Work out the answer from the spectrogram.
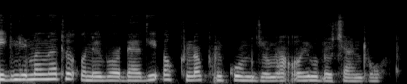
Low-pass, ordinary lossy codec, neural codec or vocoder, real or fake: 10.8 kHz; AAC, 48 kbps; codec, 44.1 kHz, 1.7 kbps, Pupu-Codec; fake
